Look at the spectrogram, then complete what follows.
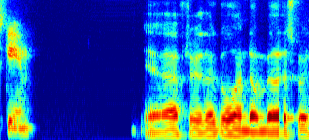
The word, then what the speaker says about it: Ndombele: Yeah, after the goal Ndombele scored, it's actually Ndombele is his name. Pronounce it right.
